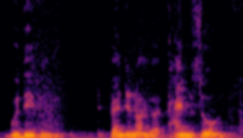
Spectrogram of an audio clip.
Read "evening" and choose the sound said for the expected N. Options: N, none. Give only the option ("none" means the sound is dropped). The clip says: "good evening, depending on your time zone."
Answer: none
